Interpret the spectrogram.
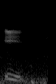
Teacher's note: if it comes in the middle of a sentence and after a consonant, then the H sound isn't usually pronounced. So he becomes E, and he looks like he's had an accident becomes he looks like he's had an accident.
